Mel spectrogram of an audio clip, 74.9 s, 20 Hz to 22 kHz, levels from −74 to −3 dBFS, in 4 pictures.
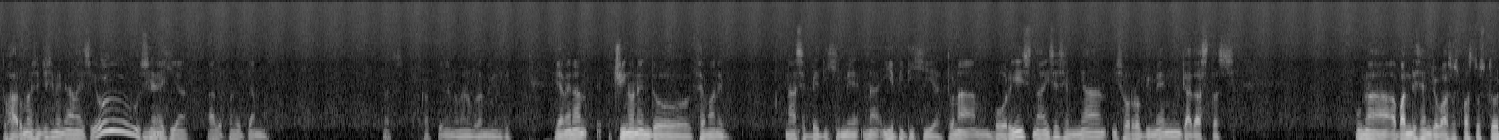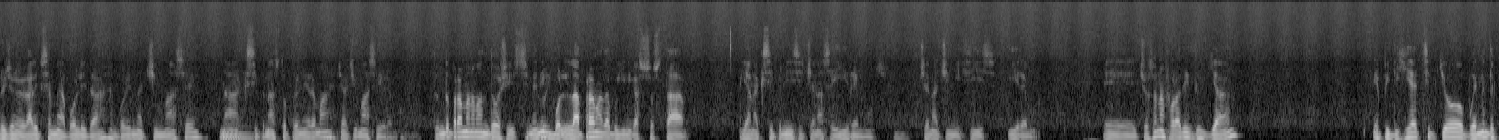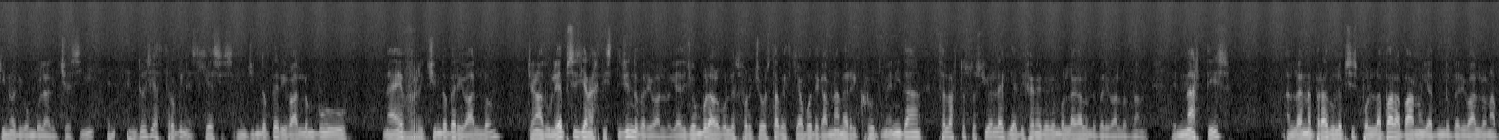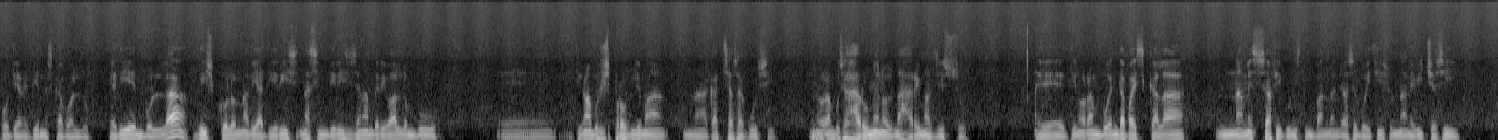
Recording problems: hiss; loud; throughout; 3 dB below the speech

